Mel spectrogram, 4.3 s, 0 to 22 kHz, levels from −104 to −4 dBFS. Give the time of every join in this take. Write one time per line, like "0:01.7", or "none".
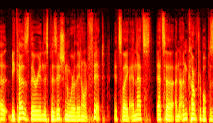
0:02.2
0:02.6
0:03.1

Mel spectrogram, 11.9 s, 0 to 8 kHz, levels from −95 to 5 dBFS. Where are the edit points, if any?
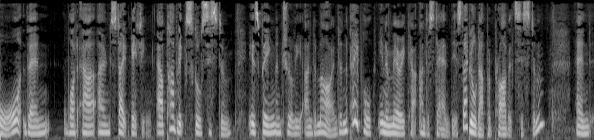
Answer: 0:01.3
0:02.6
0:03.1
0:05.5
0:07.5
0:09.3

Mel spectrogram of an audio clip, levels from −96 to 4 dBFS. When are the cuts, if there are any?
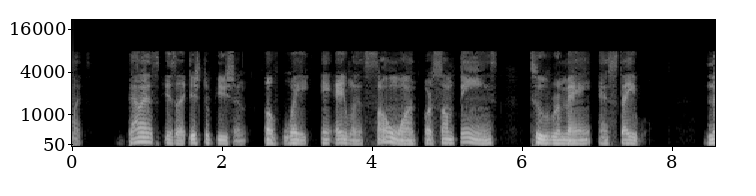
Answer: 0:01.5
0:03.2
0:04.6
0:06.9

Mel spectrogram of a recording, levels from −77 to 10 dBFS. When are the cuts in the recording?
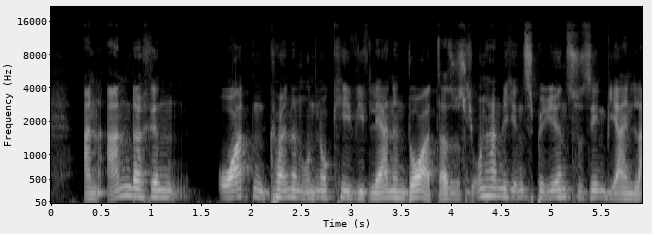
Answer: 0:02.2
0:02.6
0:03.2
0:04.1

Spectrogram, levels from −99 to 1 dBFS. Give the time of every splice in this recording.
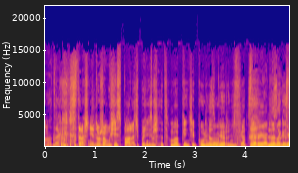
0:02.1
0:03.2

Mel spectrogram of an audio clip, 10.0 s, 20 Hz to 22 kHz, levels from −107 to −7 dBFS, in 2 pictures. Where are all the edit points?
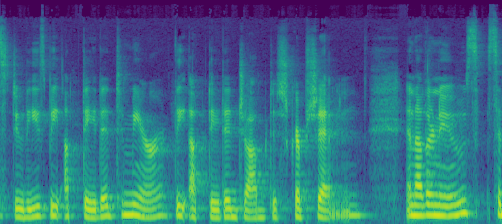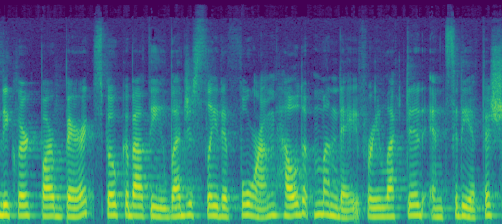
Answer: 0:04.0

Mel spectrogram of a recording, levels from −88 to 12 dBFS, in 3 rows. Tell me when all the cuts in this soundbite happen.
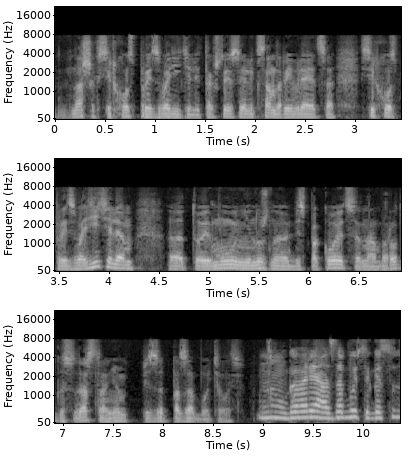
0:08.8

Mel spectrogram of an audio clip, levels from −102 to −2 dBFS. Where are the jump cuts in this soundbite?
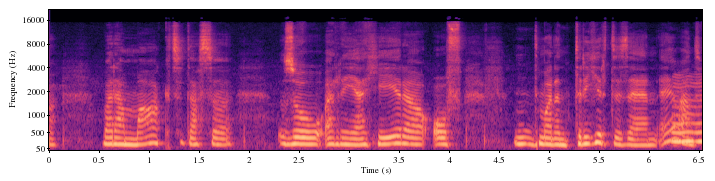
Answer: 0:04.9

